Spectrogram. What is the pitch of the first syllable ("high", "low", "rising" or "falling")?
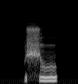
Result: high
